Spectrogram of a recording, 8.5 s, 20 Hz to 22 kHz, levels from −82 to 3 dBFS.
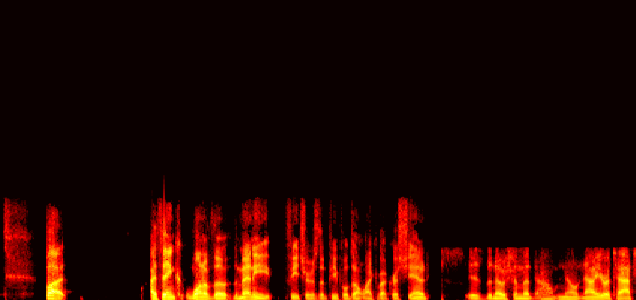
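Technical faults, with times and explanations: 0.63–0.74 s and 2.05–2.22 s, microphone overload: loudest peaks flatten against the converter ceiling, giving a harsh crackle; likely input gain set too high, about 3 dB over, then about 1 dB.
5.68–5.88 s, handover gap: right after "people don't like about", the sound drops out for 200 ms while the call switches networks and no frames arrive.
5.88 s to end, fallback to narrowband: after the handover, the call leaves HD Voice for an older narrowband codec, so nothing above 4 kHz remains and speech sounds duller.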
